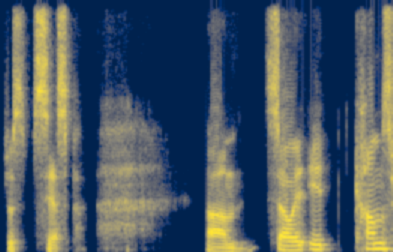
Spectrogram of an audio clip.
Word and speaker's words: CISSP: But I usually just pronounce the whole thing as a single syllable just CISP.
